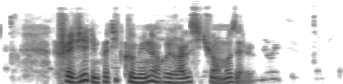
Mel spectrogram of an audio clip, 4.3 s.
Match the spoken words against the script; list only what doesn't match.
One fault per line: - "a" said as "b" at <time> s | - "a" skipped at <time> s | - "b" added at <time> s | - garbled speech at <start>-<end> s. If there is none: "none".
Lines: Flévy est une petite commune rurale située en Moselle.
none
